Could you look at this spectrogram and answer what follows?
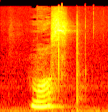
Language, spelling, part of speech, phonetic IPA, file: Czech, most, noun, [ˈmost], Cs-most.ogg
- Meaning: bridge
